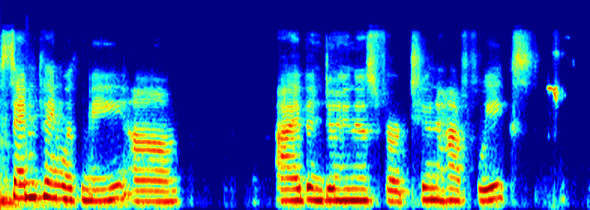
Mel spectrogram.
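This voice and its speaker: A woman's fairly high, somewhat breathy voice. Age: 60s. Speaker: fascia practitioner and gymnast. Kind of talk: casual chat.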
